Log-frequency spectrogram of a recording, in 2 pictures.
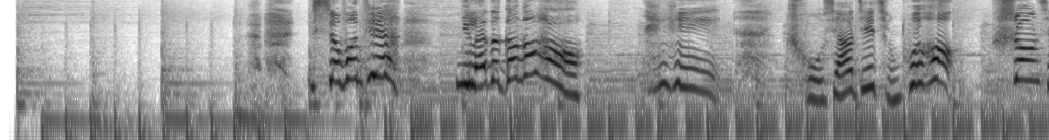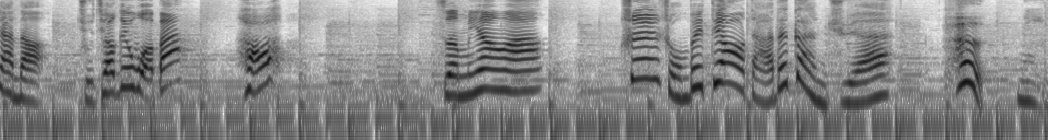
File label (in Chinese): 元气小萝莉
